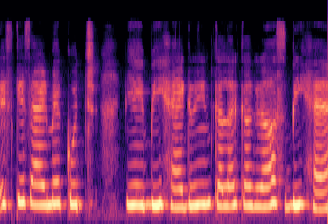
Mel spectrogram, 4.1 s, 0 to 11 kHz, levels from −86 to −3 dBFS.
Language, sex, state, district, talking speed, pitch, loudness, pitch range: Hindi, female, Uttar Pradesh, Lalitpur, 190 wpm, 300 Hz, -12 LUFS, 290-310 Hz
